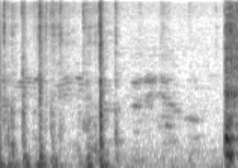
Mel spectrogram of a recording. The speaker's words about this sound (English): She's typing furiously. I know. That's some furious typing going on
